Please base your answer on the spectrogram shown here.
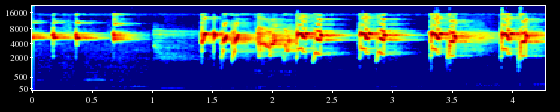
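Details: Lovebird song used to stimulate other lovebirds, high piercing whistles followed by bursts of harsh rapid chattering in short phrases.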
